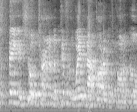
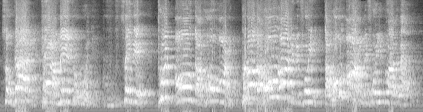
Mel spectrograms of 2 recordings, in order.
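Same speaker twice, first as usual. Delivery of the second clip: full-voiced preaching with rising fervor; 7 semitones higher, 5 dB louder than usual. Preacher exhorting the congregation in full preaching voice. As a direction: preach it out to the church.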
